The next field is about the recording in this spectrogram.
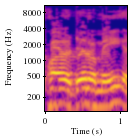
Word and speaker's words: paradidomi: The verb paradidomi is a compound verb. Looks like that in the Greek. P-A-R-A-D-I-D, long O-M-I. Paradidomi.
